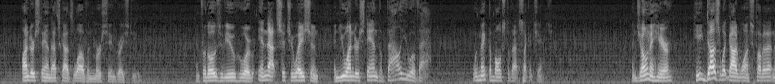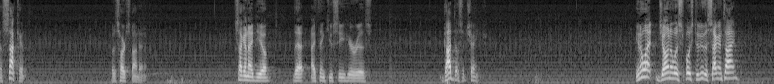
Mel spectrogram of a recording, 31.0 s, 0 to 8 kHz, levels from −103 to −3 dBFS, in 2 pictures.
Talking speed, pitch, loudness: 155 wpm, 85 Hz, -26 LUFS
